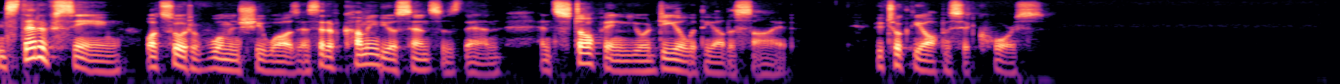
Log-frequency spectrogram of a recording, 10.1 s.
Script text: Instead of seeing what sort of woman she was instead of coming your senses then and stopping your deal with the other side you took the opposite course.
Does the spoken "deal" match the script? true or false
true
